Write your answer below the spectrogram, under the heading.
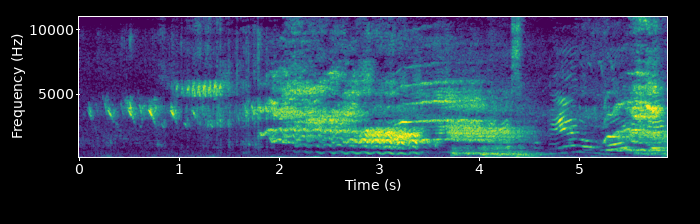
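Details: A Friesian horse, Rising Star or Reintje, photographed as a model, delivers a long quavering whinny with rapidly wavering pitch that swells over several seconds and breaks into shorter whinnying bursts at the end, with faint voices in the background.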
